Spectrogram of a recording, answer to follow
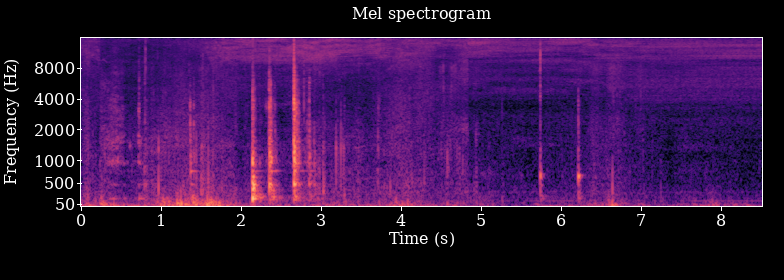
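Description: Handling noise as a plastic bucket is set down on a platform scale: low rumbling shuffles, then three sharp knocks a little over two seconds in. A few faint clicks follow near the end.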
